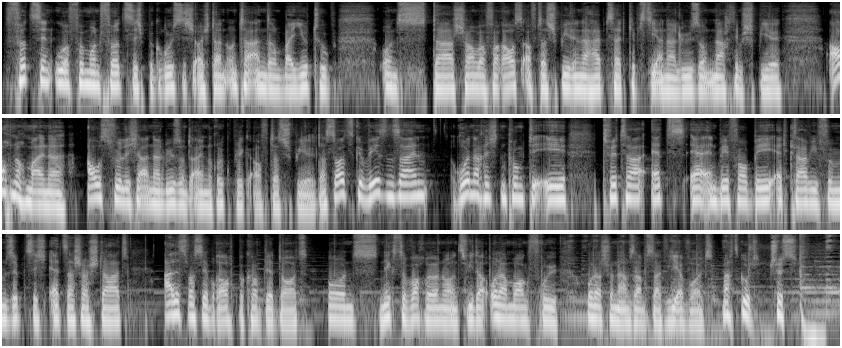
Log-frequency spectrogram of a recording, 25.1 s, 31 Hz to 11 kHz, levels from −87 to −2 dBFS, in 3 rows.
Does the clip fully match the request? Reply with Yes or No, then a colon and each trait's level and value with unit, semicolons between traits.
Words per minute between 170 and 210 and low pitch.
Yes: average, 185 wpm; low, 120 Hz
